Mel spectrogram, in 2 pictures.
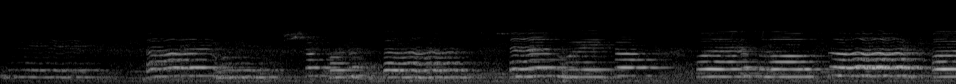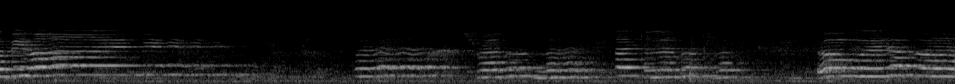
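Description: A woman singing solo in phrases with a clear vibrato, with a short pause in the middle.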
